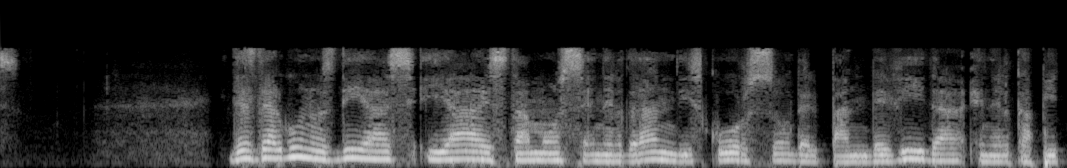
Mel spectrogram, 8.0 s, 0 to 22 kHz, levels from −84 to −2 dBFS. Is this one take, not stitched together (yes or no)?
yes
